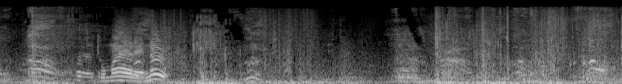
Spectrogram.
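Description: A bear growls and roars.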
